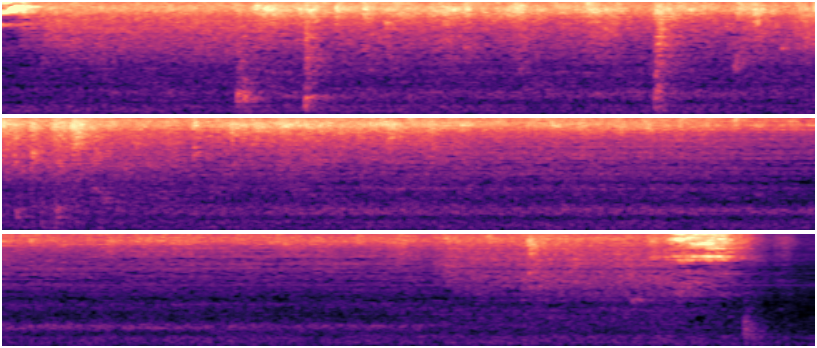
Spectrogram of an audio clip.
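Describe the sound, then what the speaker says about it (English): Tap water pours steadily into a container for about twelve seconds, a continuous bright rushing hiss with a few clinks as the vessel shifts, then it tapers off. "so I'll get a container of water"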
